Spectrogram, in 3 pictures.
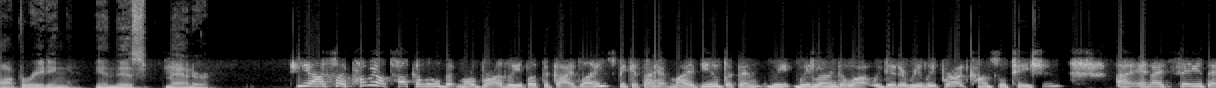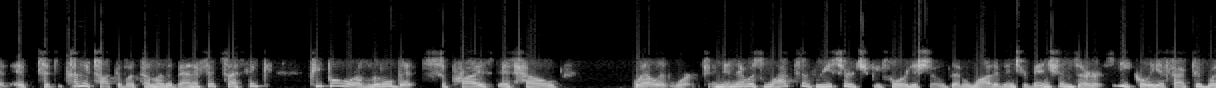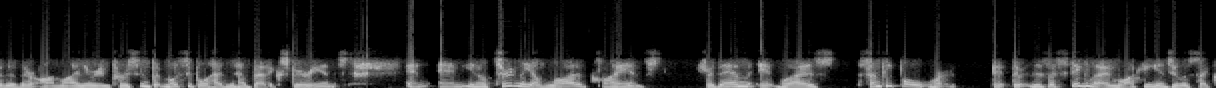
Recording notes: On the phone from Israel.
